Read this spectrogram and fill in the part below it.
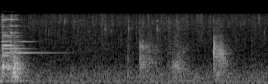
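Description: Italian sausage with creamy ranch noodles sizzling in a pan, a steady close crackle with a few louder pops and scrapes of stirring breaking through.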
